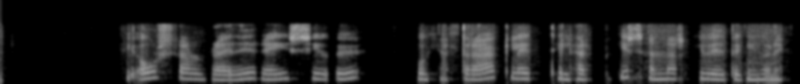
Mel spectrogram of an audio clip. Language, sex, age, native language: Icelandic, female, 20-29, Icelandic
